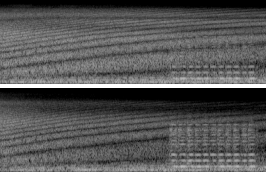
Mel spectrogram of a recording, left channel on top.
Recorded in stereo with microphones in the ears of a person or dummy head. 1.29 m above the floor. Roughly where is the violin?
Centre.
